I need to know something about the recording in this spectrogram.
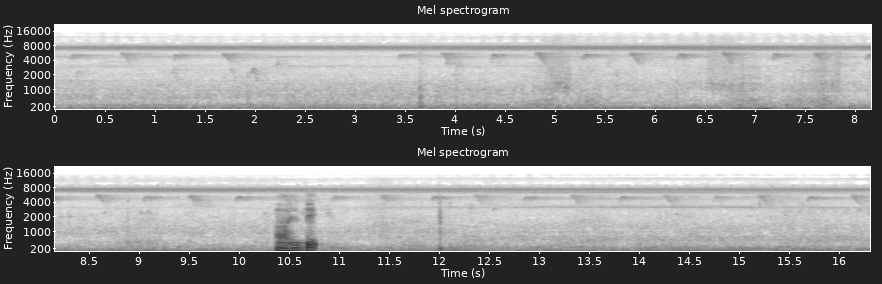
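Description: Insects droning steadily at a high pitch, with a short chirp repeating about twice a second over it. A person's voice cuts in briefly about ten seconds in.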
